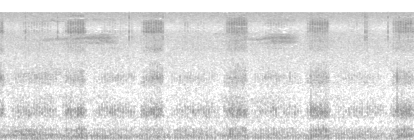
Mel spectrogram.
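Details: Purring from Bubba the pet cat: a coarse, vibrating low hum that swells and eases in a breathing rhythm, about one brighter pulse per second, nothing else audible.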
